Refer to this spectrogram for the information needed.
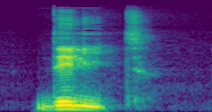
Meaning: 1. to split and crumble (of stratified rock) 2. to disintegrate
- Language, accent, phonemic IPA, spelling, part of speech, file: French, France, /de.li.te/, déliter, verb, LL-Q150 (fra)-déliter.wav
